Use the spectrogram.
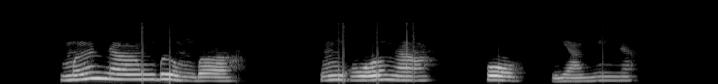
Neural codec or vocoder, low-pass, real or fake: autoencoder, 48 kHz, 128 numbers a frame, DAC-VAE, trained on Japanese speech; 7.2 kHz; fake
